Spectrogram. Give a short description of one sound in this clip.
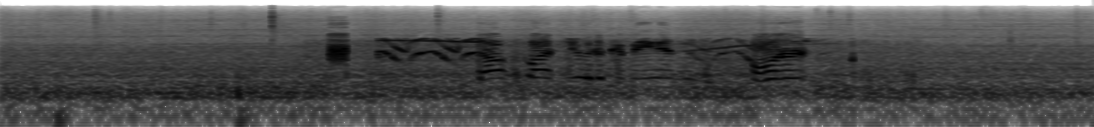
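A large fire roars and crackles outdoors.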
